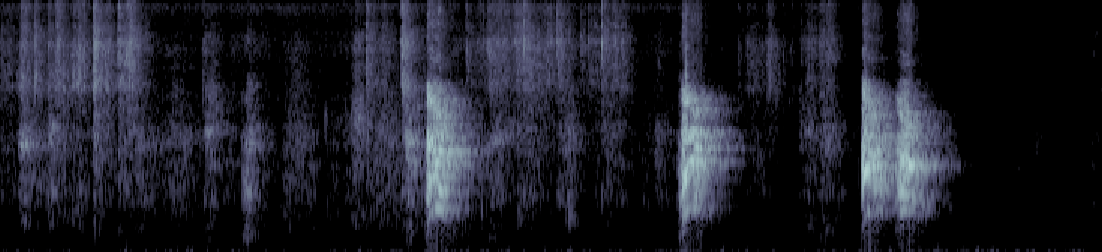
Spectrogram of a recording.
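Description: West Highland white terrier barking four times: single barks about three and a half and five and a half seconds in, then a quick pair near the end. Light scattered clicks and scuffles come before the barks.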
